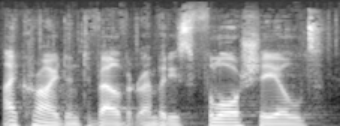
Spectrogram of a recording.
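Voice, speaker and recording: A man's voice: low-pitched, steady tone, brisk. A man reading an audiobook as a dramatic, intense first-person narrator. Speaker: audiobook reader.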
